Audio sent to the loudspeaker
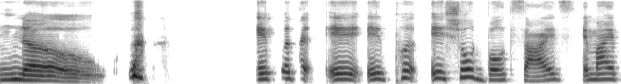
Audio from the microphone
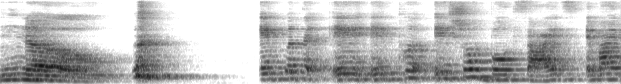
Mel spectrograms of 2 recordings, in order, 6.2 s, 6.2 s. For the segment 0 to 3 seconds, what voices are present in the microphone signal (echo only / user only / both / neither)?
echo only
